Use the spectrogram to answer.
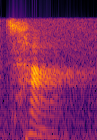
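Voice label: "caa4", Cantonese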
